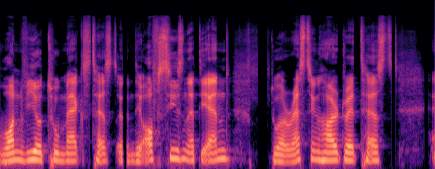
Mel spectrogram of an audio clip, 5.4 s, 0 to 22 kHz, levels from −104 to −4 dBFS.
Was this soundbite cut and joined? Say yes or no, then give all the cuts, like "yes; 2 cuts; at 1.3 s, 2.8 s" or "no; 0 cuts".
yes; 1 cut; at 1.5 s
